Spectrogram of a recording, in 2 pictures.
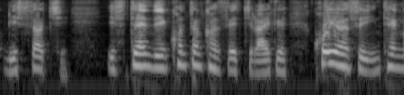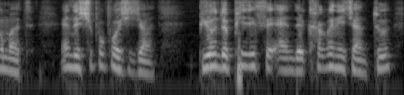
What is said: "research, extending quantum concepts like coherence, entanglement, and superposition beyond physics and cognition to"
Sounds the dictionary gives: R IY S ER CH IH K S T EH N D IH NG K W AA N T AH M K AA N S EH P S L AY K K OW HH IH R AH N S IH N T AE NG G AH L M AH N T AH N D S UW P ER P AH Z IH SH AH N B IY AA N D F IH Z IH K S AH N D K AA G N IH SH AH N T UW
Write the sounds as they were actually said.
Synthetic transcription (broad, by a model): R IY S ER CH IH S T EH N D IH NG K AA N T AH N K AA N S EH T L AY K K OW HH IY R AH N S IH N T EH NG G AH M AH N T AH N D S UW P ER P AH S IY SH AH N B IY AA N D P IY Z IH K S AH N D K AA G N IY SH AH N T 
